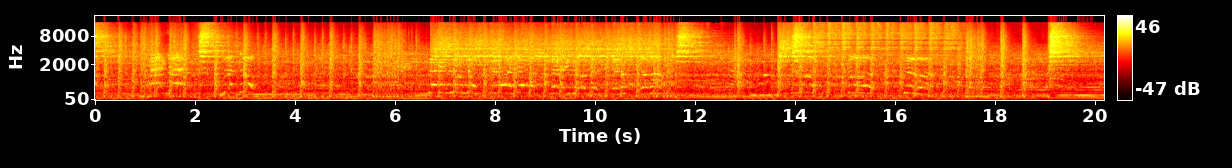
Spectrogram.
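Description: Live hardcore punk band playing loud and without a break: distorted electric guitar, bass and drum kit, with a vocalist shouting into the microphone.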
